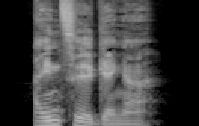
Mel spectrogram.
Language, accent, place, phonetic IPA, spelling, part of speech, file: German, Germany, Berlin, [ˈaɪ̯nt͡sl̩ˌɡɛŋɐ], Einzelgänger, noun, De-Einzelgänger.ogg
- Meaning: loner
